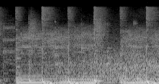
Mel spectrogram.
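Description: A dual-motor all-wheel-drive electric SUV, the Exeed Sterra ET, launches hard in sport mode with a loud, steady whine and rushing road and wind noise, no voices present.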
